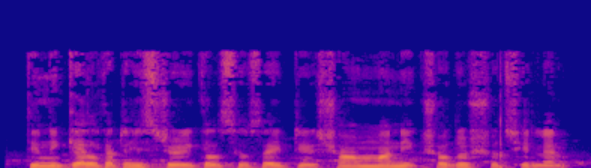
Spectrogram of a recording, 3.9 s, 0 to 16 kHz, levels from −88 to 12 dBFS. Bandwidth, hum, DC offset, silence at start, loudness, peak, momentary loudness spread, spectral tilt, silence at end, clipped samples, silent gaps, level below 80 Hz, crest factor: 11.5 kHz; none; under 0.1%; 0.2 s; -25 LUFS; -8 dBFS; 7 LU; -6 dB/octave; 0.05 s; under 0.1%; none; -58 dBFS; 16 dB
